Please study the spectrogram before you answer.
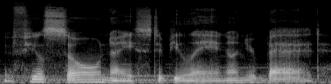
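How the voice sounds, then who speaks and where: A man's voice: deep voice, slow pace, warm tone, faint music behind. A man telling an improvised bedtime story for kids in an informal, soothing way.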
